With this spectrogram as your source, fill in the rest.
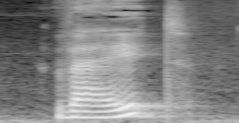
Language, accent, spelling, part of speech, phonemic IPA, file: German, Austria, weit, adjective / adverb, /vaɪ̯t/, De-at-weit.ogg
- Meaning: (adjective) 1. wide 2. large 3. far, distant (of the past or future) 4. Denotes a certain point in time or in some process or schedule, or a certain stage of development; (adverb) far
